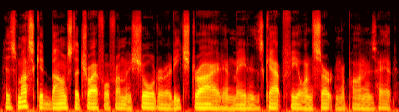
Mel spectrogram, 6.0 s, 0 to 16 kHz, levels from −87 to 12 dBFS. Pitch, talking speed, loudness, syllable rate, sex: 90 Hz, 200 wpm, -19 LUFS, 4.8 syllables/s, male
